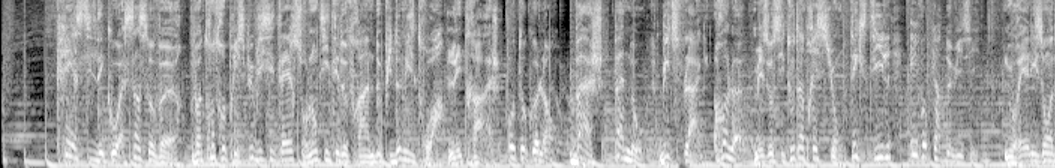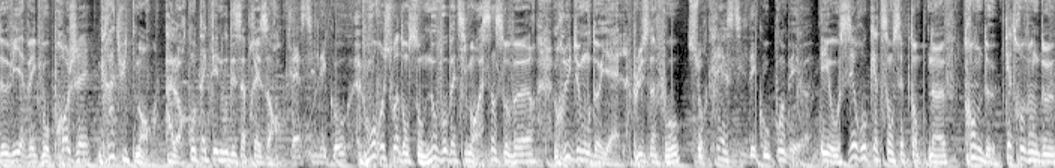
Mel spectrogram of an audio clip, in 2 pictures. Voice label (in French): Voix Homme, voix off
